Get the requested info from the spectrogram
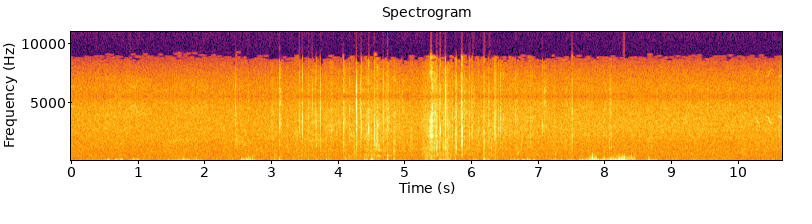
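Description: A horse's hoofbeats on a soft arena surface as it canters past: irregular dull thuds, loudest about eight seconds in, with a scatter of light sharp clicks midway.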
